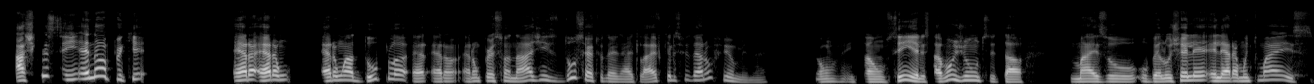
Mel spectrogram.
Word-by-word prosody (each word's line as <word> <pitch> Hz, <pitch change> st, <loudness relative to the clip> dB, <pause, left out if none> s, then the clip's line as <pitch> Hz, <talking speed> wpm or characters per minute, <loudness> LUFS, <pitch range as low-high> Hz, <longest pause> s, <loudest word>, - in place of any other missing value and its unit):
Acho -, -, +6 dB
que 395 Hz, -1 st, 0 dB
sim. 230 Hz, -, -5 dB
É, 260 Hz, +1 st, +8 dB
não, 370 Hz, +3 st, +4 dB
porque 240 Hz, -, -5 dB, 0.9 s
era 200 Hz, +5 st, +7 dB
era 200 Hz, 0 st, +7 dB
um 210 Hz, +1 st, -4 dB, 0.4 s
era 170 Hz, +4 st, +4 dB
uma 200 Hz, 0 st, +3 dB
dupla 220 Hz, -, -2 dB
e -, -, -3 dB
era 140 Hz, +1 st, -3 dB
eram 150 Hz, +2 st, -5 dB
personagens 165 Hz, +4 st, -3 dB
do 140 Hz, -, -2 dB
Saturday 150 Hz, -, -3 dB
Night 120 Hz, -1 st, -8 dB
Live 145 Hz, +6 st, -2 dB
que 195 Hz, -, -7 dB
eles 180 Hz, -3 st, -10 dB
fizeram 200 Hz, +4 st, -4 dB
o -, -, -14 dB
filme, 155 Hz, -, -9 dB
né. 105 Hz, +1 st, -21 dB, 0.5 s
Então 130 Hz, +1 st, -8 dB
então, 120 Hz, 0 st, -3 dB
sim, 185 Hz, -, +1 dB
eles 145 Hz, -6 st, +3 dB
estavam 190 Hz, -, +1 dB
juntos 190 Hz, -3 st, -2 dB
e 135 Hz, -, -10 dB
tal. 120 Hz, -1 st, +1 dB, 0.5 s
Mas 130 Hz, 0 st, 0 dB
o 130 Hz, -1 st, -2 dB
o 140 Hz, -, -7 dB
Beluchio, 140 Hz, +6 st, +1 dB
ele 185 Hz, +1 st, +5 dB, 0.2 s
ele 160 Hz, -1 st, +5 dB
era 155 Hz, 0 st, +5 dB
muito 160 Hz, +5 st, -3 dB
mais, 205 Hz, -7 st, -4 dB
160 Hz, 195 wpm, -23 LUFS, 135-200 Hz, 0.9 s, É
